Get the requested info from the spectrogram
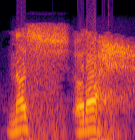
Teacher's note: نش آواز شین کو ادا کرتے ہوئے منہ میں پھیل جائے گی مگر اس میں بھی قلقلہ نہ ہو۔ نشرح ہا کو وسط حلق سے واضح ادا کرنا ہے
